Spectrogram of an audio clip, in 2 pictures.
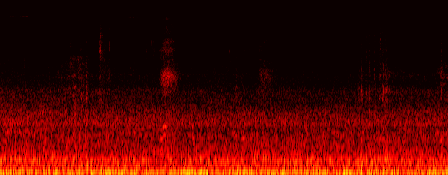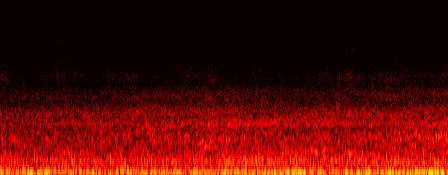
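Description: A rolling suitcase rattles along the pavement.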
